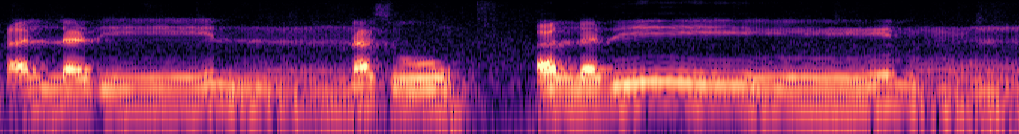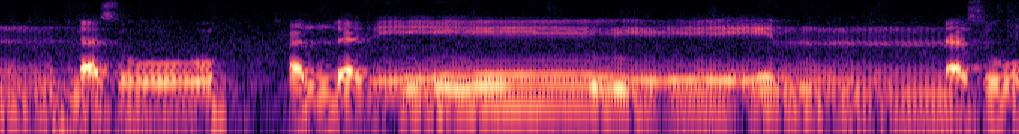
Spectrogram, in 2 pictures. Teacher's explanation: idghamun nun fin nun, diidghamkan nun pada nun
